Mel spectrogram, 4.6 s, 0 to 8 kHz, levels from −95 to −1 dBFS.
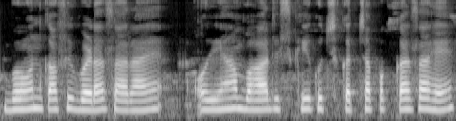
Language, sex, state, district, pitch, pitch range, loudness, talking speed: Hindi, female, Rajasthan, Jaipur, 210 Hz, 200-215 Hz, -16 LUFS, 185 wpm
